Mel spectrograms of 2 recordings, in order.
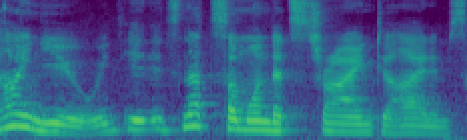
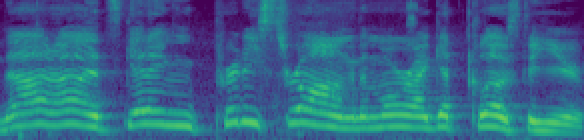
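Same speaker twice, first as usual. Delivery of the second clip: high put-on gnome voice; 7 semitones higher than usual. Voicing a gnome who walks up behind a player: gnome voice. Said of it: "the voice of a gnome".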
